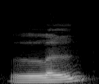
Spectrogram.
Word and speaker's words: lâmpada: Ao separar a palavra lâmpada, o nosso resultado é lâmpada. Sílaba tônica, lã.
